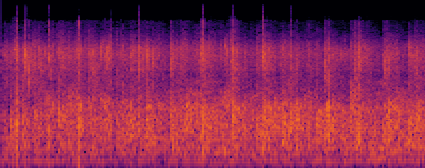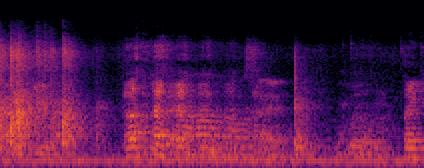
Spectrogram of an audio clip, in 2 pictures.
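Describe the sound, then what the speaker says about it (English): An audience at a Mount Holly city council meeting gives a dense round of clapping that fades after about five seconds, after which people talk over a few scattered claps. "Let's give him another round of applause."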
